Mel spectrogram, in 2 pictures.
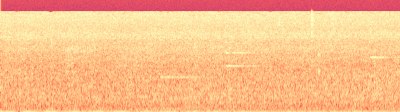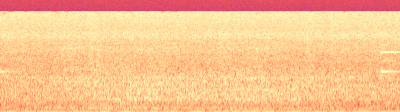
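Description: Quiet, steady background noise with a low hum, and a few faint, brief, high chime-like tones scattered through it.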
